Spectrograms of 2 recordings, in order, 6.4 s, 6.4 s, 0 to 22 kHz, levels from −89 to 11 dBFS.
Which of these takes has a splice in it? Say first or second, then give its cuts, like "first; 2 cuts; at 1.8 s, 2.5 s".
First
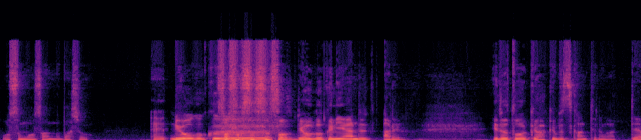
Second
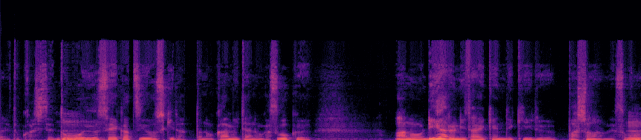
first; 2 cuts; at 1.0 s, 1.7 s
